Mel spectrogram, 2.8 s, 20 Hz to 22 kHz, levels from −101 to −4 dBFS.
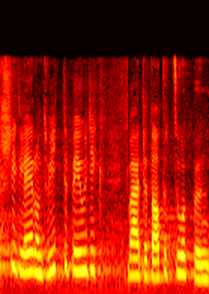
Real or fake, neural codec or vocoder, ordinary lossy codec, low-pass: real; none; none; 10.8 kHz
